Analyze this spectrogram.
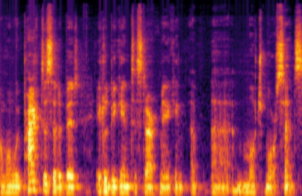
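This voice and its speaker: At a moderate pace, a man speaks with an Irish accent. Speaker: Irish language teacher. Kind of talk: live online tutorial. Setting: live stream.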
